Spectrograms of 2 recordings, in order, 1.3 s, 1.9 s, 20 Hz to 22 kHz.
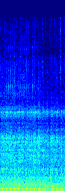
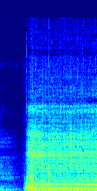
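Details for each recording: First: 1974 Honda C50, kick-started after about four to five months sitting, very cold: quick, even single-cylinder putter at steady idle with no knocks or misses; normal cold idle. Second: 1974 Honda C50, unstarted about four to five months since July, kick-started cold with choke reduced: fires into a ragged, uneven putter for a few seconds then dies; catches briefly, owner suspects ethanol-affected fuel, not confirmed.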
